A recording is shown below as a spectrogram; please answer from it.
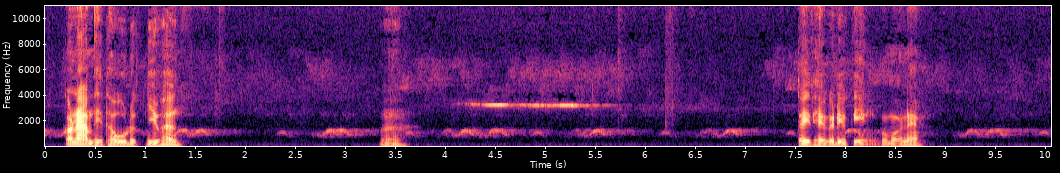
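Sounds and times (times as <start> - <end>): bird whistling call: 1.0 - 10.0
thin high whistle: 4.2 - 5.7.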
